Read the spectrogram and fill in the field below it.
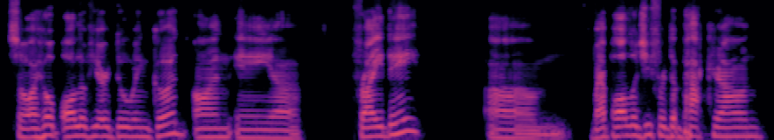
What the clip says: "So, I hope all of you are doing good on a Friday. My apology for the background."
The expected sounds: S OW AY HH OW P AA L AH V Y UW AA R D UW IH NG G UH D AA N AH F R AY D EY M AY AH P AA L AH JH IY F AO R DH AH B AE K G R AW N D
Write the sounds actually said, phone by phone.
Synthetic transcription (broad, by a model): S OW AY HH OW P AA L AH V Y UW AA R D UW IH NG G UH D AA N AH F R AY D EY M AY AH P AA L AH JH IY F AO R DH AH B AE K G R AW N D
